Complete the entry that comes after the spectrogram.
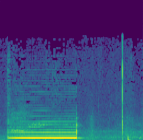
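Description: A steady electronic telephone busy tone sounds after a phone line to a live radio broadcast drops. It holds for about a second at a flat mid pitch, then cuts off, followed by a faint click and low background noise.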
